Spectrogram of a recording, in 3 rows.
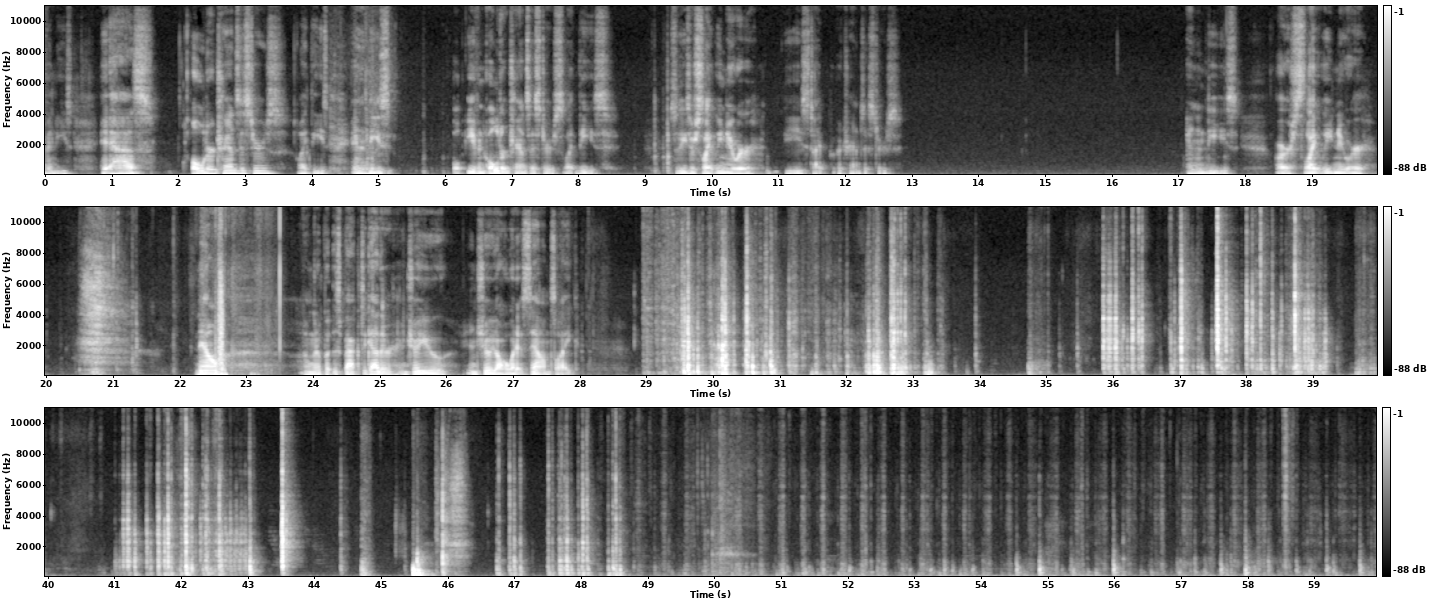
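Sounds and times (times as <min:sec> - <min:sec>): plastic parts clattering: 0:29.0 - 0:34.0, 0:34.7 - 0:40.0, 0:41.0 - 0:43.7.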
